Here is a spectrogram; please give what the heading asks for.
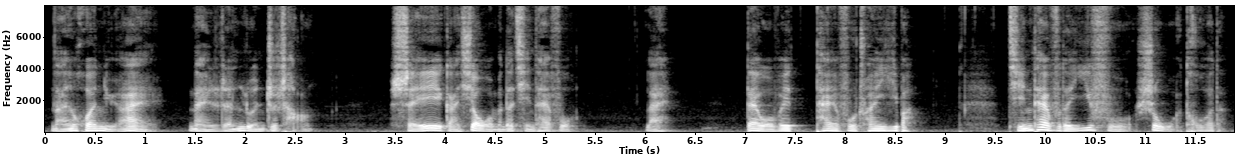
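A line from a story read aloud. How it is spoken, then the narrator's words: Gentle, cheerful. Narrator (Chinese): 项少龙笑嘻嘻 柔声说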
